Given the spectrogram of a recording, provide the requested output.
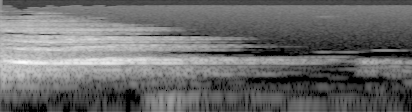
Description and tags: Bonks, bashes and scrapes recorded in a hospital at night.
